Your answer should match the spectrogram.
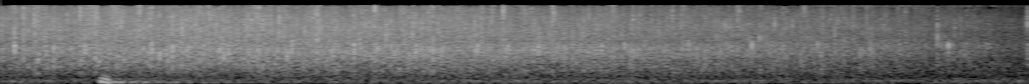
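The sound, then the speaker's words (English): A crowd applauding steadily in praise of God, a dense wash of many hands clapping at once that holds fairly even and fills the room for several seconds before easing slightly. “Yeah, you can clap.”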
